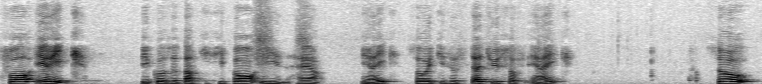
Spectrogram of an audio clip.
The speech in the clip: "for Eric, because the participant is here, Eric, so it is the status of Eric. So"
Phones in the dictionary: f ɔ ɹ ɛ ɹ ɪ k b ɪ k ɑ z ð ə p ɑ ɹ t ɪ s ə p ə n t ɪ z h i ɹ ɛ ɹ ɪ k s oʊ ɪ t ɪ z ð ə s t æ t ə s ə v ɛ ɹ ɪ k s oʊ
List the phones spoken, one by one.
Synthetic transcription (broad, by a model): f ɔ ɹ ɛ ɹ ɪ k b ɪ k ɑ z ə p ɑ ɹ t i s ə p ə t ɪ z h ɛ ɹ ɛ ɹ ɪ k s oʊ ɪ t ɪ z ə s t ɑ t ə s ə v ɛ ɹ ɪ k s oʊ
